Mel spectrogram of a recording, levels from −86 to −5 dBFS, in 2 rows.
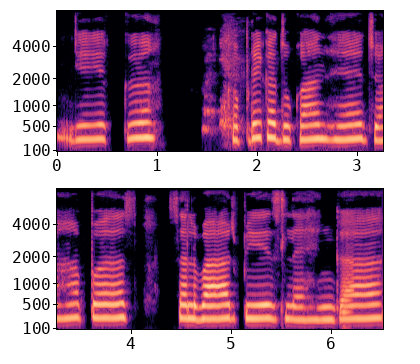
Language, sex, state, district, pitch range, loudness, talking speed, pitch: Hindi, female, Chhattisgarh, Sarguja, 240-270 Hz, -19 LUFS, 100 wpm, 255 Hz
